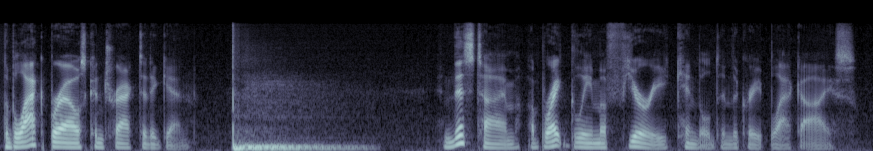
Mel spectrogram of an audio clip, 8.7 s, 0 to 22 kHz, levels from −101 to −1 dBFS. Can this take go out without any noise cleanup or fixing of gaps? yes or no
no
